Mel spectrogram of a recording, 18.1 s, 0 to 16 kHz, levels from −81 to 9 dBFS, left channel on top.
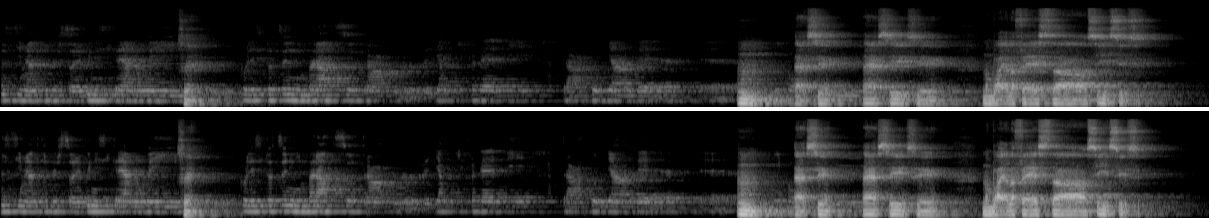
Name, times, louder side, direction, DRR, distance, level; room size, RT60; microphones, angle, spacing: voice 1, 0.0-2.7 3.2-7.9 8.4-10.1 10.5-11.1 11.5-13.1 13.7-13.9 14.8-16.2, right 1 dB, 60° right, 2 dB, 1.4 m, -43 dB
voice 2, 2.7-3.0 11.0-11.4 11.9-12.5 12.9-17.1, right 4 dB, 40° right, 6 dB, 0.3 m, -25 dB
12.5 x 12.0 x 3.7 m, 2.2 s
head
